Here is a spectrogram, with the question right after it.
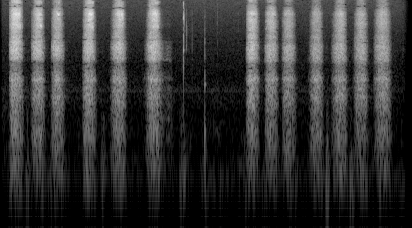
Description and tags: Sniffing Schnüffeln
Courious, Nose, Smell, Sniffing, Taste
